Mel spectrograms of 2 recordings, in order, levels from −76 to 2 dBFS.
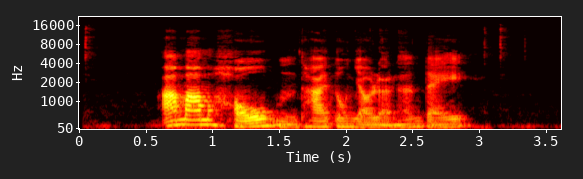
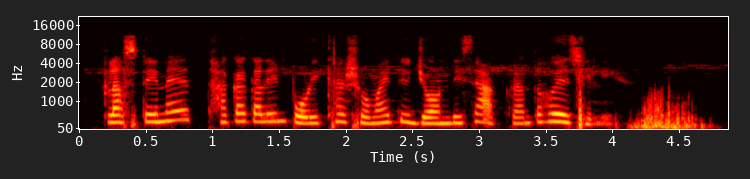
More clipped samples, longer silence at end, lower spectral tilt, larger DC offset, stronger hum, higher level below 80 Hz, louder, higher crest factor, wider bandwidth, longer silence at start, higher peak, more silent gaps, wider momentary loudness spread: neither; first, 0.7 s vs 0.15 s; about the same, -6 dB/octave vs -5 dB/octave; neither; neither; about the same, -48 dBFS vs -46 dBFS; first, -19 LUFS vs -27 LUFS; about the same, 20 dB vs 18 dB; first, 16 kHz vs 11.5 kHz; first, 0.6 s vs 0.2 s; first, 0 dBFS vs -10 dBFS; neither; first, 12 LU vs 9 LU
